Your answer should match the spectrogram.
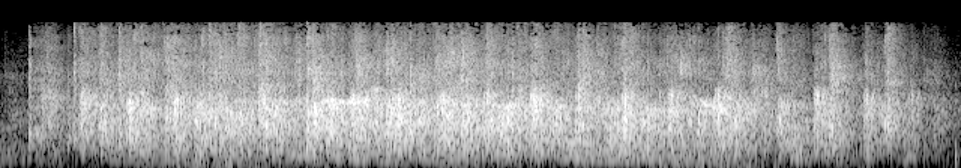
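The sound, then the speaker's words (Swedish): A crowd applauds for the children who helped out that day, a steady, dense patter of many hands clapping at an even level for several seconds before tapering off at the end. “Så kan vi inte ge en applåd till alla barnen som har hjälpt till idag?”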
